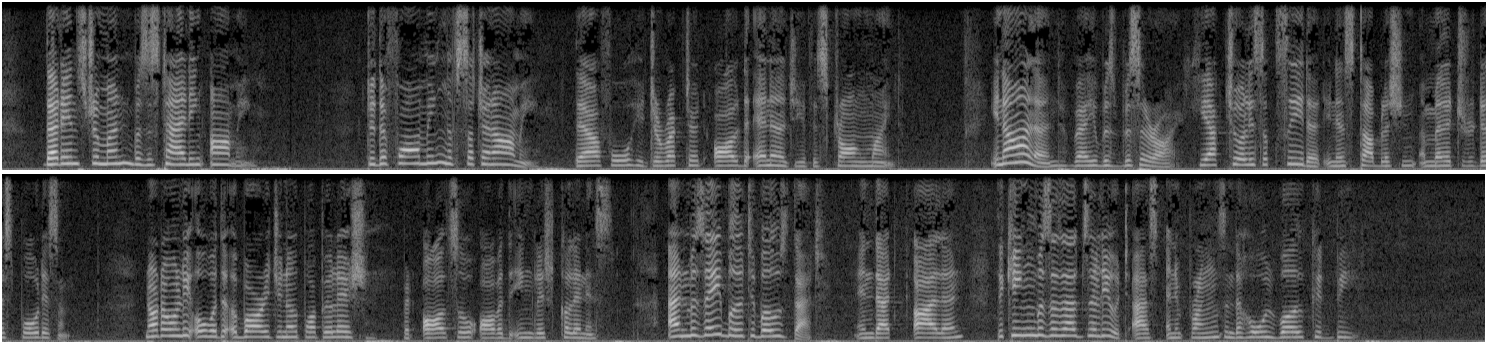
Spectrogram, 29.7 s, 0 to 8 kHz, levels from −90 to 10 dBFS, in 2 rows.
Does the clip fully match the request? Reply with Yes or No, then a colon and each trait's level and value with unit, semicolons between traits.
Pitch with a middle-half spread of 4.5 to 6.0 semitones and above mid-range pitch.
Yes: average, 4.8 semitones; high, 240 Hz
